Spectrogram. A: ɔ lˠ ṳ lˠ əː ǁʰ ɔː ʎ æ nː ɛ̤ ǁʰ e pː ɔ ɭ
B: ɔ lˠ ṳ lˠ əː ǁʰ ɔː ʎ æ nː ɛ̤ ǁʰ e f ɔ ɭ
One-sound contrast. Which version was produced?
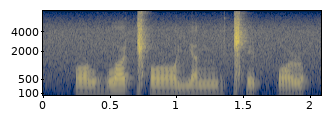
A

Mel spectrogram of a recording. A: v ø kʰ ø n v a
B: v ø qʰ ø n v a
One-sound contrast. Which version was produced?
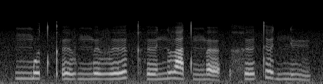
A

